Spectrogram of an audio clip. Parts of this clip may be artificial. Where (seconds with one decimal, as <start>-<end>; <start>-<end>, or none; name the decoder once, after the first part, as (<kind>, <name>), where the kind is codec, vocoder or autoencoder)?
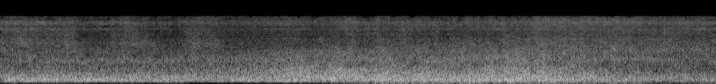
0.0-1.9 (codec, HILCodec); 3.0-7.2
